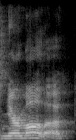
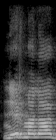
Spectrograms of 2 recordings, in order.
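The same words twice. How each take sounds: First: The name is said with an American pronunciation. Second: The name is said with an Indian pronunciation. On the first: The name made easier for others to say. The speaker calls it wrong. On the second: The name as the parents intended. The speaker calls it right.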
